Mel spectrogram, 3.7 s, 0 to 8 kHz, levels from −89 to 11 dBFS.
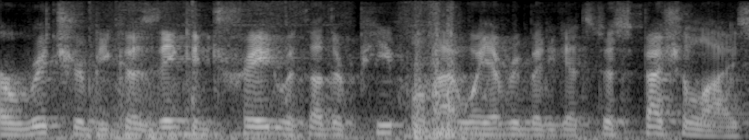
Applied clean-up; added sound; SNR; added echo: none; Drawer open or close; 7 dB; reverberation time 1.6 s.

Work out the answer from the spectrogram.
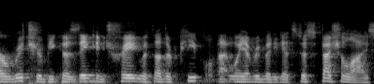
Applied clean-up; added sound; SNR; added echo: neural mask model DeepFilterNet 3.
